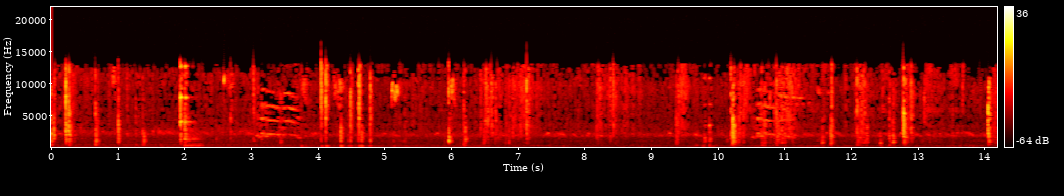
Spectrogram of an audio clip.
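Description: A metal spatula scrapes and clacks against a wok.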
